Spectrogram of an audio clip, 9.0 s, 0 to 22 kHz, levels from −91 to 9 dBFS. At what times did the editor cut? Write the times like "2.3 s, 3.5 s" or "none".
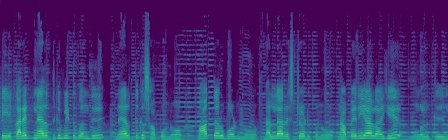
5.1 s, 6.6 s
